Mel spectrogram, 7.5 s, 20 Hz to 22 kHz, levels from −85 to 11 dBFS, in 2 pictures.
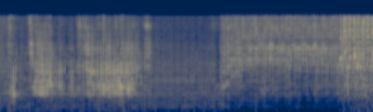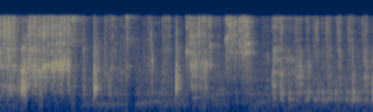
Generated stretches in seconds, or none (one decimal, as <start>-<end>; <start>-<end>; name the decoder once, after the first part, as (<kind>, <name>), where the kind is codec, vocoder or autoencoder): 0.0-3.4 (vocoder, BigVGAN v2)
